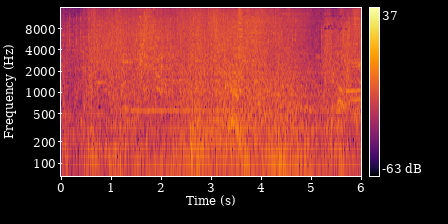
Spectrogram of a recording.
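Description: Video game spell effects whoosh and crackle in a fight.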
